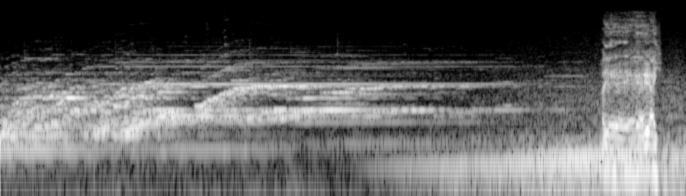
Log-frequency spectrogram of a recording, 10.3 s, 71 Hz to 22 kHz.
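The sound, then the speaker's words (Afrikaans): A large 50-ton mining truck drives along, approaching Lensburg, its heavy engine droning and whining upward as it gains speed, with a steady low rumble and a brief loud rushing burst near the end. “Hulle sal tog nie op die myn trok skiet nie.”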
